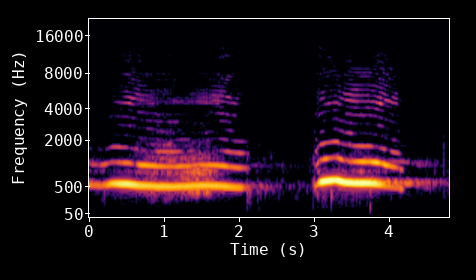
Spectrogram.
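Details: Two long, mournful, slightly falling wails from a singing humpback whale underwater, each about two seconds long, separated by a short silence, clean with no other sounds.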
